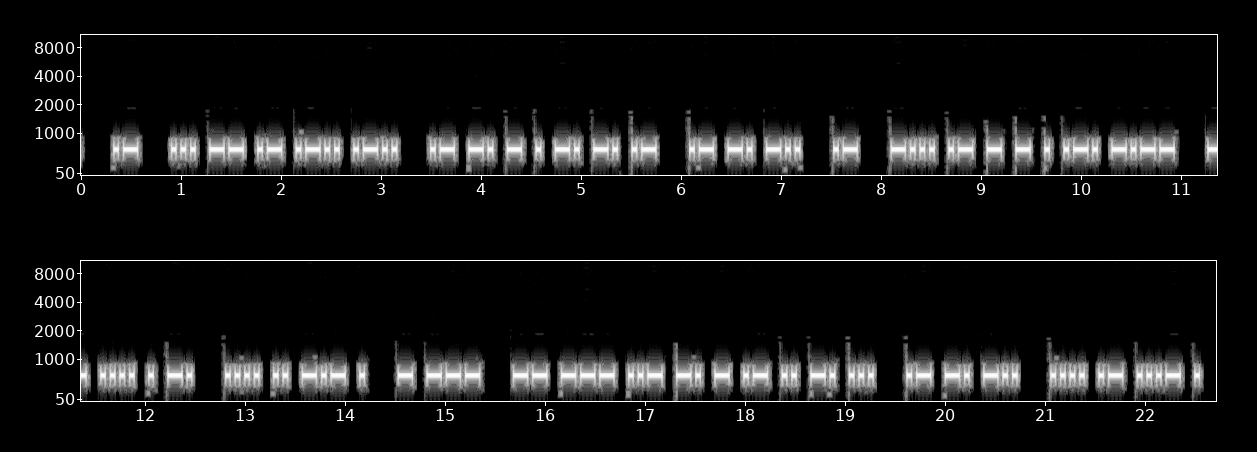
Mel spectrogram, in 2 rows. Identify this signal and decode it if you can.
Morse code, heard as a keyed tone, about 25 wpm, 610 Hz. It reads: A SMALL ANTENNA AND A BATTERY THEN HIKE TO MOUNTAINS AND HAVE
